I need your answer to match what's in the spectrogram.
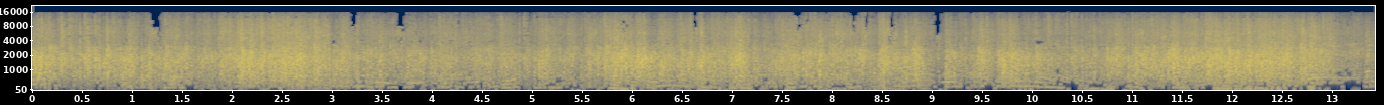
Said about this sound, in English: Myself, Tony Martin, I'm here. Give me some applause.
